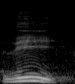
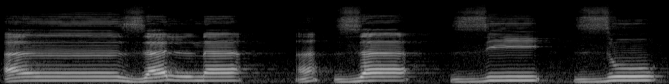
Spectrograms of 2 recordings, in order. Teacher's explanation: So sifat safir itulah suara desiran yang kuat.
